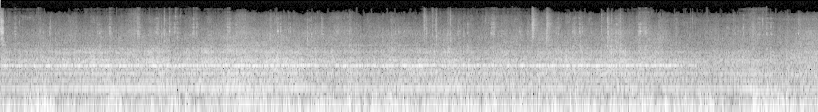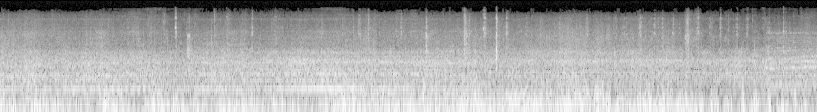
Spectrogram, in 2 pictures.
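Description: Wind rushing over the microphone of a moving bike, with a steady whine of several tones over the first half. The highest tone drops out about halfway through and the lowest soon after.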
